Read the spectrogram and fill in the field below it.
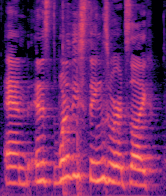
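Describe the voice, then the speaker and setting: A woman's voice: on the high side, normal speed. A woman in casual podcast chat, blunt and swearing freely as she retells gossip.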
